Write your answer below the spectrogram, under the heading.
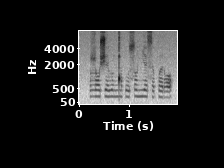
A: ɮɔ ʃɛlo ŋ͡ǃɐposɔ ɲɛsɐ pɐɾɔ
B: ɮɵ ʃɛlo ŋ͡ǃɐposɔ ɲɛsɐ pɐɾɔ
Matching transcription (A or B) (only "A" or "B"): A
